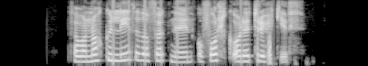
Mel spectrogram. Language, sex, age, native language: Icelandic, female, 12, Icelandic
